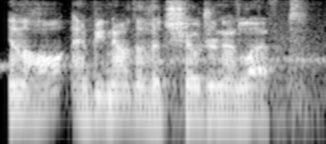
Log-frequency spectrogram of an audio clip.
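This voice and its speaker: A man's voice: medium pitch, flat delivery, fast talker, bright, forceful tone, faint music behind. A man reading scripted story narration as the narrator of a fan-dubbed visual novel.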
